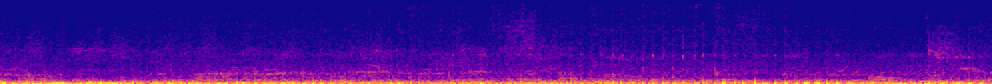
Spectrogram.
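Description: Steady low rumble of an engine running, with voices in the background.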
